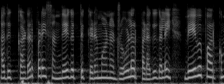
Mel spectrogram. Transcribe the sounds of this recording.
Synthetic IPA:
ɐðɯkːɐɽɐɾpɐɽɐɪsɐnd̪eːɣɐt̪ːɯkːɪɽɐmaːnɐɖɾoːlɐɾpɐɽɐɣɯɣɐɭɐɪʋeːʋɯpaːɾkɯm

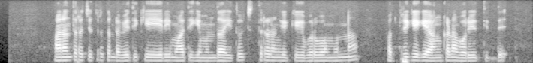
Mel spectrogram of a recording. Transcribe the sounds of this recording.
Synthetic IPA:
aːnɐnt̪ɐɾɐt͡ʃit̪ɾɐt̪ɐɳɖɐʋeːd̪ikɛjɐjɐɾimaːt̪iɡe̞mund̪aːjit̪ut͡ʃi̥t̪ɾɐɾɐŋɡɐkːeɡe̞bɐɾuʋɐmunːɐ | pɐt̪ːɾikeɡe̞ɐŋkɐɳɐbɐɾujut̪ːid̪ːe̞

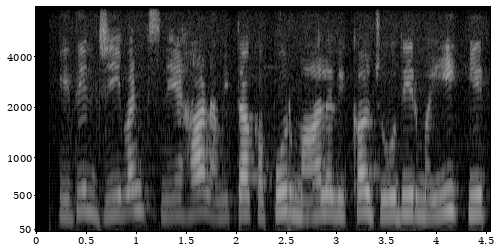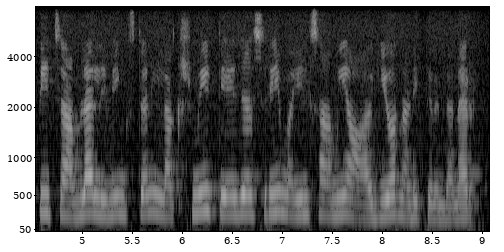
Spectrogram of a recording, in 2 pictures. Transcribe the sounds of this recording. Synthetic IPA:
ɪðɪld͡ʒiːʋɐnsneːɦaːnɐmɪt̪ːaːkɐpːuːɾmaːlɐʋɪkːaːd͡ʒoːðiːɾmɐjikiːɾʈit͡ʃaːʋlaːlɪʋɪŋɡsʈɐnlɐkʂmiːt̪eːd͡ʒɐʃɾiːmɐjɪlsaːmɪjɐaːɣɪjoːɾnɐɽɪt̪ːɪɾɯnd̪ɐnɐɾ

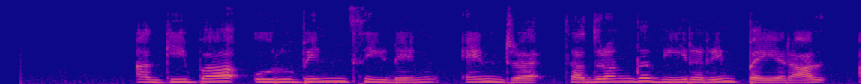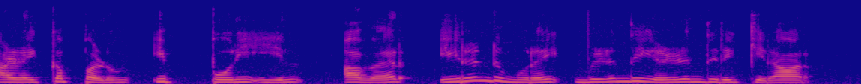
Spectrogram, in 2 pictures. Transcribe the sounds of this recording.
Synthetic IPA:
ɐɣɪbaːʊɾʊbɪnsiːɽɛnʔɛndrɐsɐðɯɾɐŋɡɐʋiːɾɐɾɪnpɛjɐɾaːl | ɐɻɐɪkːɐpːɐɽɯmɪpːɔɾɪjɪl | ʔɐʋɐɾ | ɪɾɐɳɖɯmʊrɐɪʋɪɻɯnd̪ɯɛɻɯnd̪ɪɾɯkːɪraːɾ

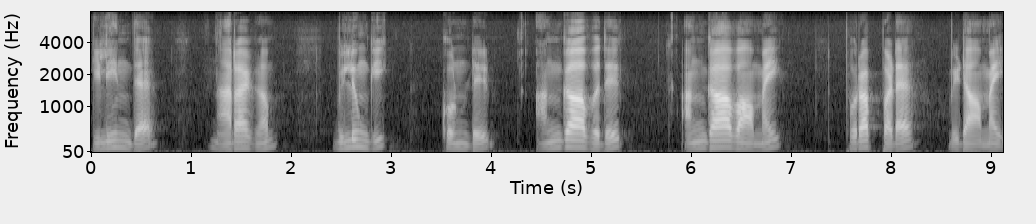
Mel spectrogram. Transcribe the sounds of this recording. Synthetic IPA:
ɪlɪnd̪ɐnɐɾɐɣɐm | ʋɪɭɯŋɡi | kːɔɳɖɯ | ɐŋɡaːʋɐðɯ | ʔɐ̰ŋɡaːʋaːmɐɪ | pʊrɐpːɐɽɐ | ʋɪɽaːmɐɪ

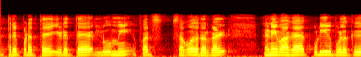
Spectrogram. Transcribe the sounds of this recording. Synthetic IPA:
t̪ːɐɾɪpːɐɽɐt̪ːɐɪɛɽɯt̪ːɐluːmifɐɾs | sɐɣoːðɐɾɐɾɣɐɭ | nɪnɐɪʋaːɣɐkʊɽijɪɾɯp̬ːɯɣɐɭɯkːɯ

